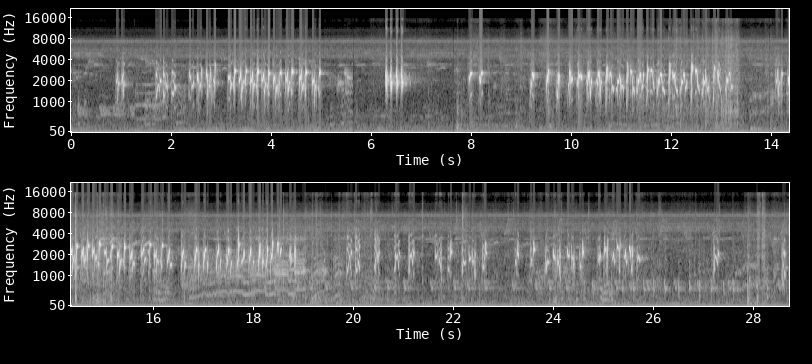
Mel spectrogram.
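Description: Male yellow-vented bulbul singing its rapid rolling chatter ("ropel"): runs of fast notes, some several seconds long, broken by short pauses, with shorter bursts near the end.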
